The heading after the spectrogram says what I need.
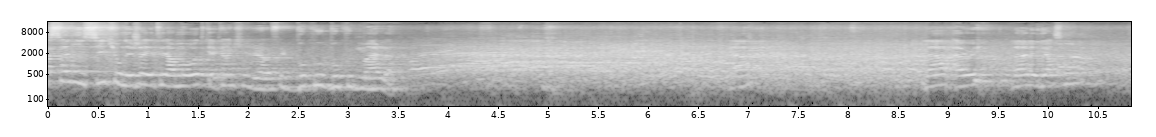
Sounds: speech

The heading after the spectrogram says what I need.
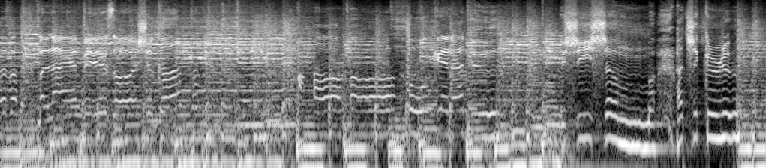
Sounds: music

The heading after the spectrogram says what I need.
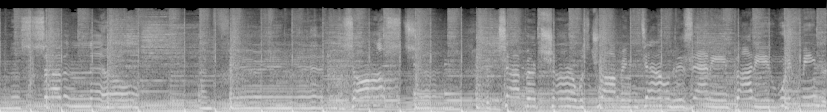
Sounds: music, theme music

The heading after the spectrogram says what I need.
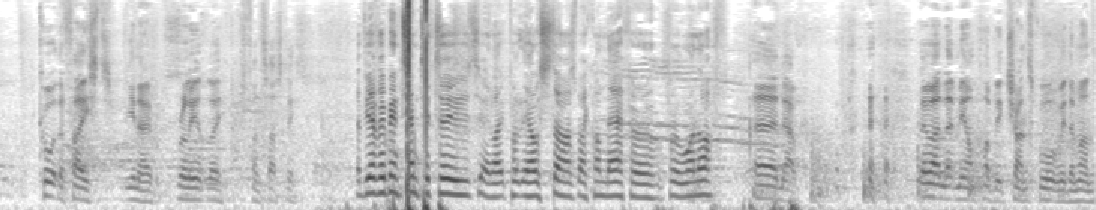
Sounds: speech

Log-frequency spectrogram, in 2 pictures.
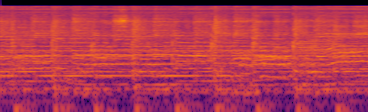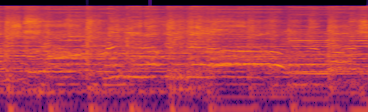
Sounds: inside a large room or hall, music, singing

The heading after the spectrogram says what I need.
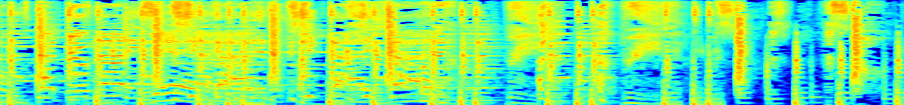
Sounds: hip hop music, music

